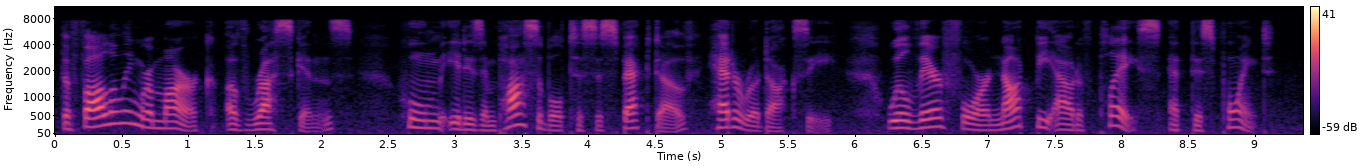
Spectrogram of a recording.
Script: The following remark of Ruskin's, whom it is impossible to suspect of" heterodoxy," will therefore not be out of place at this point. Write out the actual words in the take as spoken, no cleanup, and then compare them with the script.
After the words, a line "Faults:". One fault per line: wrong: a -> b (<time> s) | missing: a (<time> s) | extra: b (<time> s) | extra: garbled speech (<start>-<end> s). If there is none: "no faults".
The following remark of Ruskin's, whom it is impossible to suspect of" heterodoxy," will therefore not be out of place at this point.
Faults:
no faults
